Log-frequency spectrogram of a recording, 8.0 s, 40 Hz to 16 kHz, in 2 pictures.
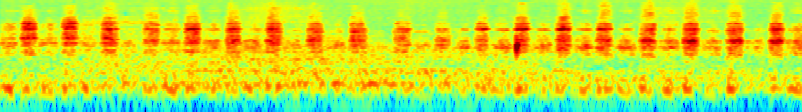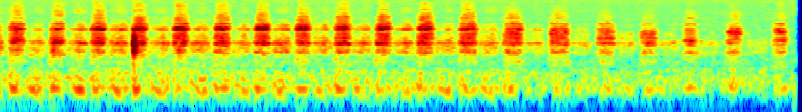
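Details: Excited French Bulldog, just back from a short car trip to a pet store where people gave him attention, panting fast and hard; regular breathy huffs about 146 per minute with a faint low hum underneath.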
